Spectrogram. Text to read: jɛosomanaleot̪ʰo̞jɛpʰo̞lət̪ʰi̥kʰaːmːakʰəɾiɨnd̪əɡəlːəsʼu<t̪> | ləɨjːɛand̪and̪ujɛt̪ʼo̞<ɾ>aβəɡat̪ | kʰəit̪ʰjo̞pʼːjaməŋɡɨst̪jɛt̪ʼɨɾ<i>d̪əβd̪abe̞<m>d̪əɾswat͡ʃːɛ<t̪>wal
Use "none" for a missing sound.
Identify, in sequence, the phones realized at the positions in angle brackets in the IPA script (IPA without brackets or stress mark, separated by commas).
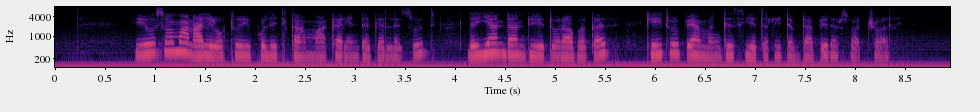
t̪, ɾ, i, none, none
